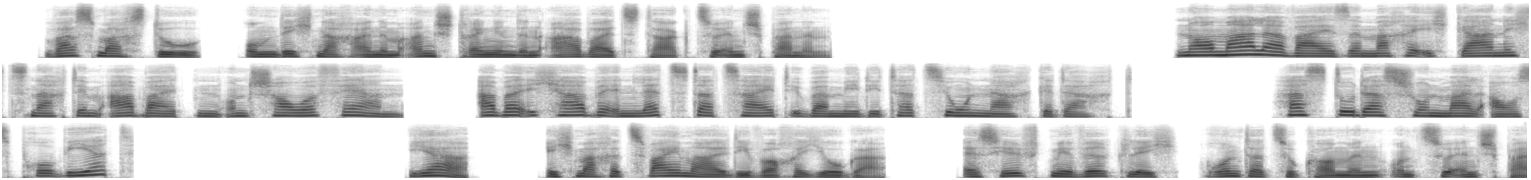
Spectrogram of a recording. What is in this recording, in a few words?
Relaxing - Dialogue; de-en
